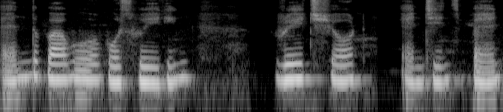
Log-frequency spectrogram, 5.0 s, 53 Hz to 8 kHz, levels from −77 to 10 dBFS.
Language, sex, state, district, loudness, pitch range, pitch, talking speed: English, female, Sikkim, Gangtok, -17 LUFS, 205-230 Hz, 220 Hz, 95 wpm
